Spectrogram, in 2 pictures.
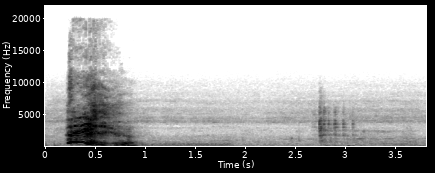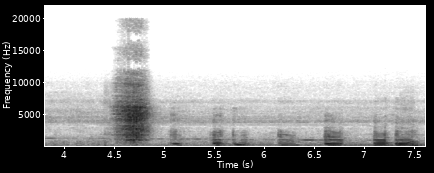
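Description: Two sharp, hissing sneezes with a quieter catch between them, then brief vocal sounds over soft background music. Sneezing.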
